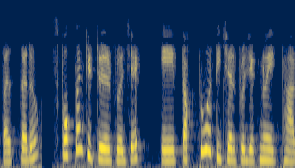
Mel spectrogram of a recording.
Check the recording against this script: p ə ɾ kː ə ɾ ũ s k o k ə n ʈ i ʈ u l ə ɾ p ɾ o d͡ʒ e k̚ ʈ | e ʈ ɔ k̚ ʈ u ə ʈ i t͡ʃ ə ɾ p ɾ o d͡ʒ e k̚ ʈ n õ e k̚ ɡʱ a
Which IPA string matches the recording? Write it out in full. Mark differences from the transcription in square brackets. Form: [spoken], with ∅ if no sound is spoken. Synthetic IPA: p ə ɾ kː ə ɾ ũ s [p] o k ə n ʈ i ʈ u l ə ɾ p ɾ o d͡ʒ e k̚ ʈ | e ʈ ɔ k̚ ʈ u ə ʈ i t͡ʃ ə ɾ p ɾ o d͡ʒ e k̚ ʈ n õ e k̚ [bʱ] a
